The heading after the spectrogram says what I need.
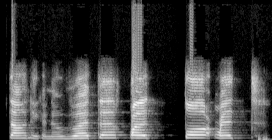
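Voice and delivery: وتقطعت slow, final ت with air released; breathy ta. Shown as a demonstration. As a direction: let breath flow on the ت. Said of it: "تا میں ہمز کی صفت ہوگی". (تا میں ہمز، سانس جاری رہے)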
